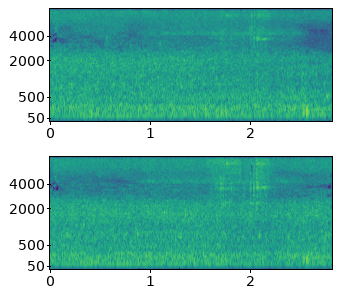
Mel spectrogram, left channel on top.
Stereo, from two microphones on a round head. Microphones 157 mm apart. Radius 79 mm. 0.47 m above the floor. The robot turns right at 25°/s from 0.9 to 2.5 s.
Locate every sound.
1.6 s keys jangling: 55° right (ahead or behind), 1.4 m; by 2.3 s 40° right (ahead or behind), 1.4 m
